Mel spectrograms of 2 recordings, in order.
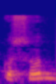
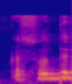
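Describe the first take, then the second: First: The first syllable has a 'u' vowel. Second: The first syllable has an 'a' vowel. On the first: The speaker calls it right. "ਕੱਕੇ ਔਂਕੜ ਵੀ ਹੈ" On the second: The speaker calls it wrong. "ਕਸੁੱਧ ਨੀ ਬੋਲਣਾ"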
